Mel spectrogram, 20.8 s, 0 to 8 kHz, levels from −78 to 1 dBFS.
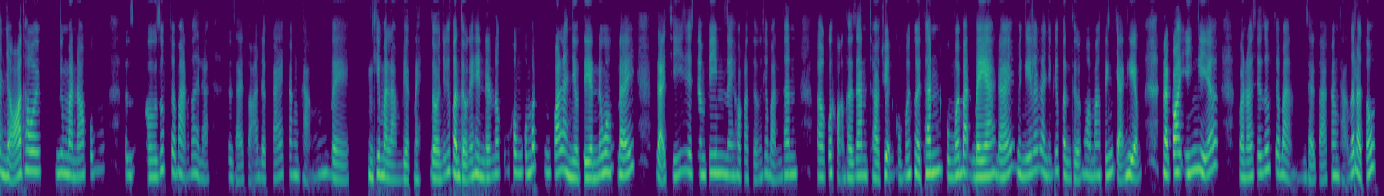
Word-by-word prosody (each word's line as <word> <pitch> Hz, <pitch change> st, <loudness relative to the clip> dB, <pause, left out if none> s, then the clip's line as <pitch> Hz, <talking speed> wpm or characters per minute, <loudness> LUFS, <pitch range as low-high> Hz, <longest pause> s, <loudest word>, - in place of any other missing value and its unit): nhỏ 230 Hz, -1 st, +4 dB
thôi 275 Hz, 0 st, +2 dB, 0.2 s
nhưng 250 Hz, 0 st, -1 dB
mà 230 Hz, -1 st, +3 dB
nó 215 Hz, +2 st, -2 dB
cũng 270 Hz, +6 st, -13 dB, 0.3 s
gi 225 Hz, -, -7 dB, 0.2 s
ừ, 210 Hz, 0 st, -2 dB
giúp 290 Hz, +5 st, -4 dB
cho 265 Hz, -, -2 dB
bạn 235 Hz, -4 st, -3 dB
có 245 Hz, -, -6 dB
thể 235 Hz, -, -5 dB
là 195 Hz, -3 st, -12 dB, 0.3 s
được 205 Hz, -, -9 dB
giải 170 Hz, +1 st, -9 dB
tỏa 190 Hz, -, -12 dB
được 195 Hz, -1 st, -7 dB
cái 210 Hz, +4 st, -7 dB
căng 230 Hz, -2 st, -6 dB
thẳng 225 Hz, +6 st, -11 dB
về 180 Hz, -3 st, -3 dB, 0.4 s
khi 245 Hz, -, +2 dB
mà 215 Hz, -3 st, +3 dB
làm 180 Hz, -1 st, -5 dB
việc 185 Hz, -2 st, -3 dB
này. 175 Hz, 0 st, -7 dB
Rồi 195 Hz, -2 st, +3 dB
những 225 Hz, -, -7 dB
cái -, -, -1 dB
phần 230 Hz, -3 st, +7 dB
thưởng 185 Hz, -3 st, +1 dB
ấy 210 Hz, -, +1 dB
thì 240 Hz, -, +4 dB
đấy 200 Hz, -1 st, 0 dB
nó 240 Hz, +3 st, -4 dB
cũng 265 Hz, -, -28 dB
không 255 Hz, -2 st, -3 dB
có 245 Hz, -, -5 dB
mất 315 Hz, +4 st, 0 dB, 0.2 s
quá 250 Hz, +1 st, +5 dB
là 290 Hz, -, +2 dB
nhiều 205 Hz, -5 st, +2 dB
tiền, 200 Hz, 0 st, +3 dB
đúng 240 Hz, +4 st, +3 dB
không? 265 Hz, -1 st, +3 dB
Đấy, 240 Hz, +7 st, +3 dB, 0.3 s
giải -, -, +4 dB
trí 255 Hz, +5 st, -4 dB
xem 235 Hz, -1 st, 0 dB
phim 250 Hz, 0 st, 0 dB
này 225 Hz, -1 st, -1 dB
hoặc 215 Hz, -1 st, -5 dB
là 205 Hz, -, -6 dB
thưởng 185 Hz, +3 st, -12 dB
cho 245 Hz, -, -5 dB
bản 195 Hz, 0 st, -7 dB
thân, 235 Hz, +1 st, 0 dB, 0.3 s
ờ, 215 Hz, -1 st, 0 dB
cái 250 Hz, -, +2 dB
khoảng 195 Hz, -, -7 dB
thời 200 Hz, -2 st, +1 dB
gian 220 Hz, +1 st, +1 dB
trò 200 Hz, -4 st, -1 dB
chuyện 225 Hz, +2 st, +1 dB
cùng 200 Hz, -1 st, -13 dB
với 230 Hz, +1 st, -1 dB
người 230 Hz, -4 st, +3 dB
thân, 255 Hz, +3 st, +5 dB
cùng 215 Hz, -5 st, -5 dB
với 230 Hz, +2 st, +4 dB
bạn 250 Hz, -4 st, +2 dB
bè, 215 Hz, +2 st, +7 dB
đấy. 220 Hz, +9 st, +1 dB
Mình 240 Hz, -4 st, -1 dB
nghĩ 230 Hz, +2 st, +1 dB
đó 285 Hz, -, -2 dB
là 285 Hz, -2 st, -3 dB
những 220 Hz, -1 st, -6 dB
cái 275 Hz, -, -5 dB
phần 215 Hz, -4 st, 0 dB
thưởng 185 Hz, 0 st, -4 dB
mà 225 Hz, -2 st, -3 dB
mang 225 Hz, +1 st, -3 dB
tính 235 Hz, +3 st, -1 dB
trải -, -, 0 dB
nghiệm 215 Hz, -4 st, +5 dB, 0.3 s
nó 235 Hz, -, +9 dB
có 260 Hz, 0 st, +10 dB
ý 245 Hz, 0 st, +1 dB
nghĩa 285 Hz, +3 st, +2 dB, 0.3 s
và 205 Hz, -, +1 dB
nó 205 Hz, +2 st, 0 dB
sẽ 245 Hz, +1 st, -3 dB
giúp 295 Hz, +2 st, -1 dB
cho 255 Hz, -, -2 dB
bạn 230 Hz, -1 st, -2 dB, 0.2 s
giải 175 Hz, -4 st, -6 dB
tỏa 175 Hz, +1 st, -6 dB
căng 225 Hz, +1 st, -3 dB
thẳng 215 Hz, -, -14 dB
rất 260 Hz, +2 st, +2 dB
là -, -, +5 dB
tốt. 250 Hz, +8 st, +1 dB
225 Hz, 300 wpm, -25 LUFS, 205-250 Hz, 0.4 s, có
